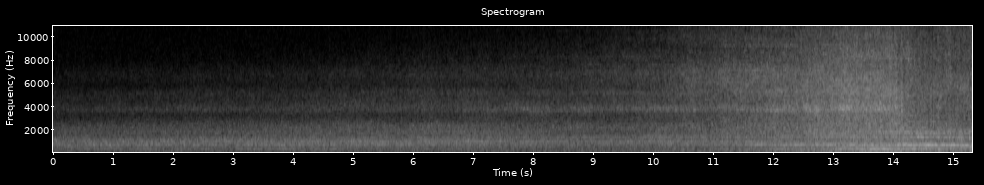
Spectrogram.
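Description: Electric locomotive hauling a container freight train, approaching out of a tunnel and growing steadily louder, loudest as the locomotive passes close by near the end, with a steady hum of motors and wheels on rail.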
